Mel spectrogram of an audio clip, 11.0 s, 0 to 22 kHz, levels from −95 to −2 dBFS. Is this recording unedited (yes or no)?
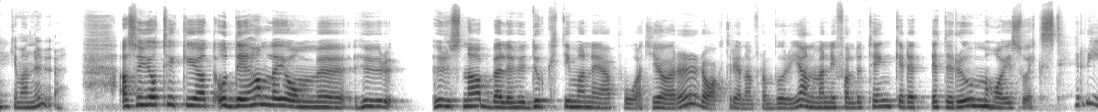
yes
